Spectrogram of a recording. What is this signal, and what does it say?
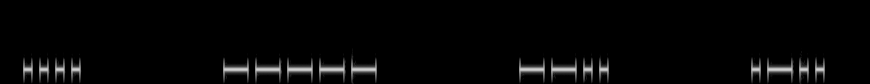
Morse code, heard as a keyed tone, about 15 wpm, spaced as for 5 wpm, 700 Hz. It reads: H0ZL
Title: USA Call Signs - 5 Characters - 6x Character Spacing - 15wpm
